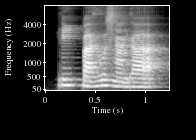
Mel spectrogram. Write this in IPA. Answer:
ɾ iː˦ k͡p a˨ ɣ ʊ˦ z ã˨ ɡ a˨

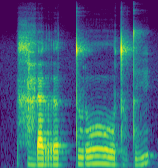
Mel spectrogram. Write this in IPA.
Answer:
x a̤ ɾ a r ʌ tː u ɾ oː t o̤ t̪ i

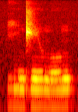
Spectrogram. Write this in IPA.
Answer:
ɦ i n d͡ʒ eː ʊ̯ ŋ o ŋ

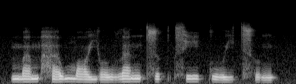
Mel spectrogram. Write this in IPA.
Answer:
m ɐ˨˥ m h ɐ˨˥ w m ɔː˨ j o˨ w l ɐ˥ n t͡s ʊ˨˥ k̚ t͡sʰ iː˧ k uː˨ j t͡sʰ ʊ˨˧ ŋ

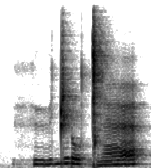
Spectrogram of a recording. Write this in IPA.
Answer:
h y d i ɽ o ɡ͡ǀ æ

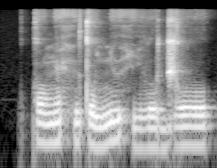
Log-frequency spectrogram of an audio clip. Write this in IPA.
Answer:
k ɔ˧ ŋ ɛ̃˦ h ɨ˧ t o˨ ɲ ɨ˦˨ h i˨ l o˧ d͡ʒ oː˧

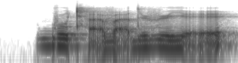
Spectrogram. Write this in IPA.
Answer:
ɡ u cʰ æ̰ v æ̰ d y v y j ḛ

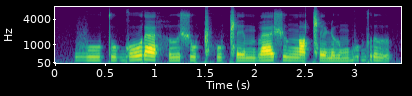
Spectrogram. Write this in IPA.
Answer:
v u t̪ u ɡ o ɾ æ h ɯ ʃ u ǁʰ u ǁ e m b æ ʃ ɯ ŋ ɑ ǁ e ɳ ɯ m b u ɡ r ɯ

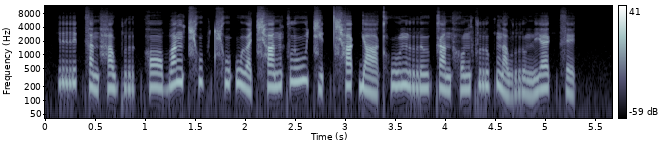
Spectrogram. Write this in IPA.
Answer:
r i˦˥ t̚ s a˨˩ n h a˧ w p r ɯ˨˩ k̚ h ɔː˧ b a˥˩ ŋ t͡ɕʰ u˦˥ k̚ t͡ɕʰ u˦˥ ʔ w ɯ˨˩ a̯ t͡ɕʰ a˦˥ n k l uː˥˩ t͡ɕ i˨˩ t̚ t͡ɕʰ a˥˩ k̚ j aː˨˩ kʰ w u˥˩ n r ɯː˦˥ k a˧ n h o˦˥ n k r u˦˥ k̚ n a˩˦ w r u˩˦ n j ɛː˦˥ k̚ s e˨˩ k̚

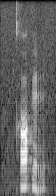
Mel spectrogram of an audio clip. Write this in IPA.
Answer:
kʰ ʌː k e r

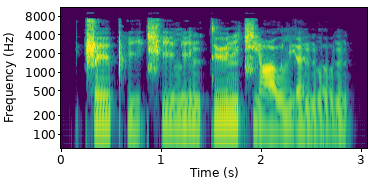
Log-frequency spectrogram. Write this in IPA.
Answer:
ʈ͡ʂ e˥ ɪ̯ pʰ i˨˩ t͡ɕʰ i˥˧ l i˥˩ n t̪ y˥ n t͡ɕ j ɑ˥ ʊ̯ l j ɛ˨˩ n l ɤ˧˥ ŋ

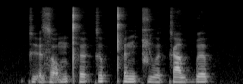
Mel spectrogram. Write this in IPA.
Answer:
k ɨ̰˧˨ ə̯ z ɔ̰˧˥ m t̪ʰ əː˨˦ k ə˦˥ p̚ t̪ʰ ə˧ n t͡ɕ u˧˩ ə̯ k a˧ w ɓ ə˦˥ p̚

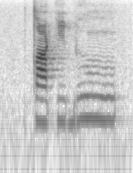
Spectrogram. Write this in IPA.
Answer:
tˤ ɐ k i b ɦ u

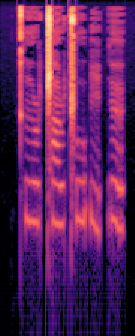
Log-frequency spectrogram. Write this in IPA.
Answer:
kʰ ɨ ɹ ǁ a ɹ ǁ u ʔ i | ɾ ʏ

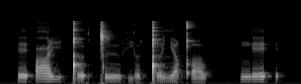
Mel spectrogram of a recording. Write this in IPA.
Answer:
e ʔ ʕ i ǃ ɵ ʔ ǀ ʉ f j ɵ ǃ ɵ lʲ ɵ qʼ o | ŋ e ʔ

